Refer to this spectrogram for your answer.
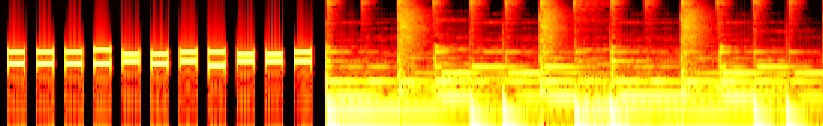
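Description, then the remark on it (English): A quick, evenly spaced run of about eleven touch-tone dialing beeps, each a clean two-note electronic chirp, followed abruptly by loud music. “You call up Bell Canada, and you end up in India.”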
